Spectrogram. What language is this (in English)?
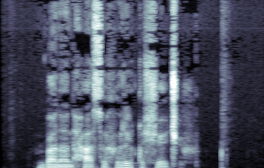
Adyghe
